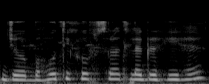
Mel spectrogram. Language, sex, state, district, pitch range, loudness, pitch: Hindi, female, Uttar Pradesh, Varanasi, 220-250 Hz, -32 LUFS, 230 Hz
